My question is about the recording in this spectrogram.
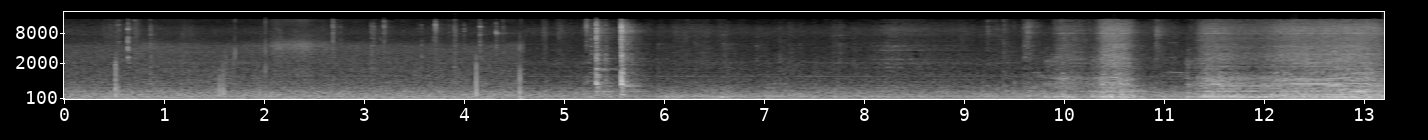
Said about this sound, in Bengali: চেক দিয়ে নিয়ে আমি এখন একটা কাপড়ে সেলাই করে দেখবো সেলাইটা ফিনিশিং কীরকম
